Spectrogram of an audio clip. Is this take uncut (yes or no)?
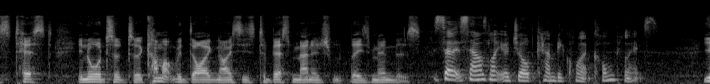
yes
